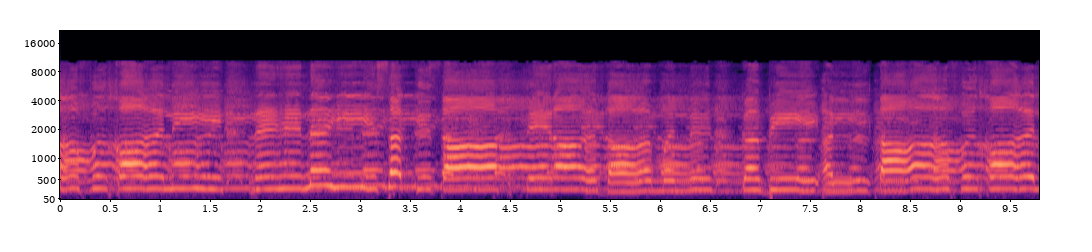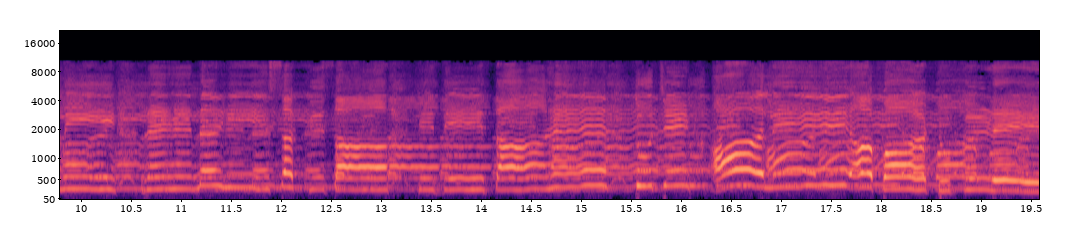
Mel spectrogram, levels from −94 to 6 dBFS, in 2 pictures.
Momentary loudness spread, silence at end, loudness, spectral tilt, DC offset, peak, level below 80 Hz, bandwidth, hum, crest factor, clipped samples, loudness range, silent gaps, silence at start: 9 LU; 0 s; -20 LUFS; -1.5 dB/octave; under 0.1%; -2 dBFS; -70 dBFS; 11 kHz; none; 18 dB; under 0.1%; 4 LU; none; 0 s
